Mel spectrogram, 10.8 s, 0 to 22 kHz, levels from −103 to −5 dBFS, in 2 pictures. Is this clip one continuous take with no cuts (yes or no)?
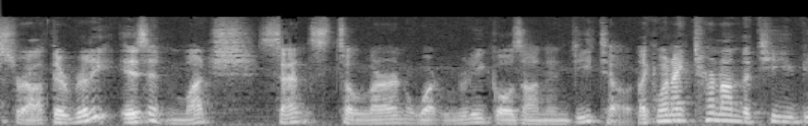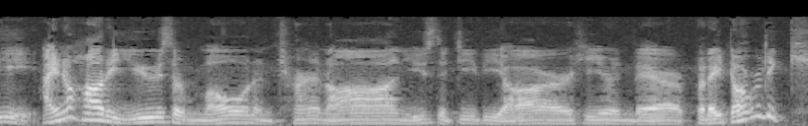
yes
